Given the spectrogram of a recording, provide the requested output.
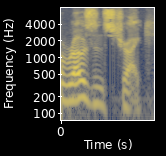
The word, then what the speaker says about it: Rozenstruik: Jairzinho Rozenstruik. Just like it's spelled.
